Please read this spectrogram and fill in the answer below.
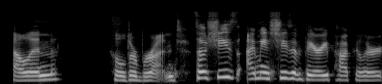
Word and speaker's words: Elin Hilderbrand: just looked up how to say her name, Elin Hilderbrand.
